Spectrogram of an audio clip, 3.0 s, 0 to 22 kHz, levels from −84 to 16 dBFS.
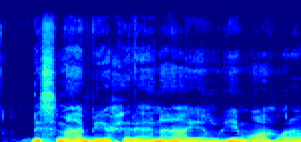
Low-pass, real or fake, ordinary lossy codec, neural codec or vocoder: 19.8 kHz; fake; none; vocoder, 44.1 kHz, 128 mel bands every 512 samples, BigVGAN v2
